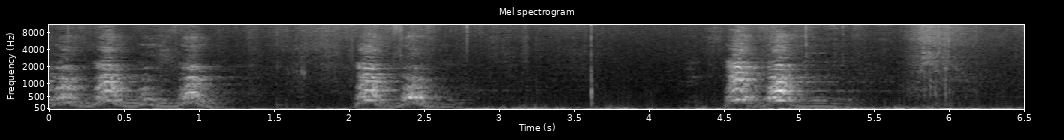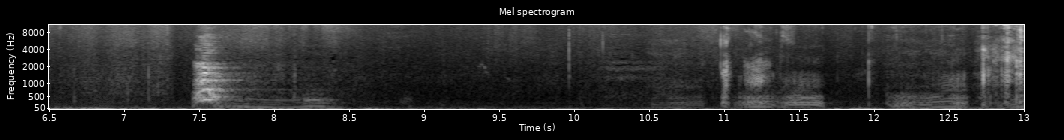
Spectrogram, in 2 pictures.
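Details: Village puppies giving repeated harmonic barks every two to three seconds, then fainter, shorter yaps near the end over a low rumbling background.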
